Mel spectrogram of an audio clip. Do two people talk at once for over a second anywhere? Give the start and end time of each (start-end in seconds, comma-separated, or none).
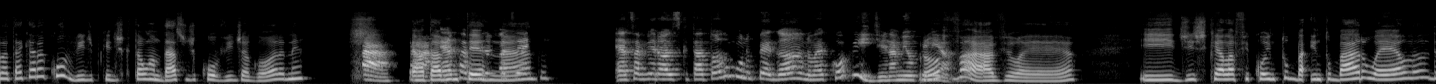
4.1-5.4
